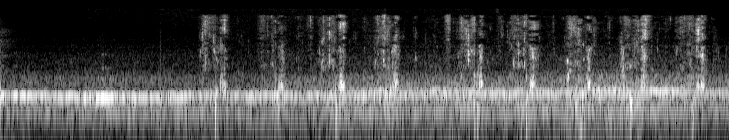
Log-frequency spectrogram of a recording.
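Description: A thirsty dog that cannot get down into a well whimpers in a long, continuous high-pitched whine, with short breathy bursts, like panting, pulsing through it at a steady rhythm. It is fairly loud, and no one speaks.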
